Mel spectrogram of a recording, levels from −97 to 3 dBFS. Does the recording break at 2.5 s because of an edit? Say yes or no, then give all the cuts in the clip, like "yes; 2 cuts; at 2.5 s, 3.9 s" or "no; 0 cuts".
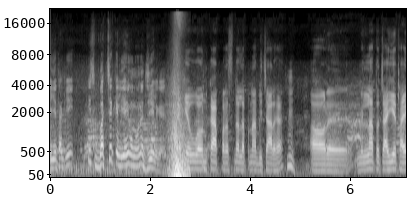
yes; 1 cut; at 2.5 s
